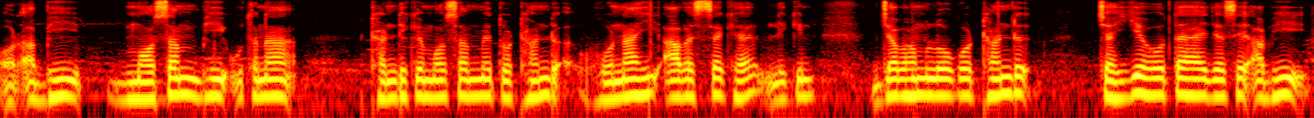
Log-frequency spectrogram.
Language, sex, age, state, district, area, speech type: Hindi, male, 30-45, Bihar, Muzaffarpur, rural, spontaneous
